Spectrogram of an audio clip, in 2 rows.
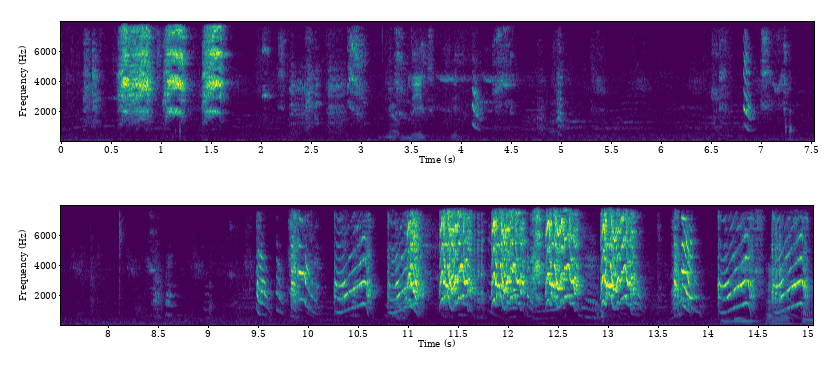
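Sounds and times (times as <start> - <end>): birds screeching: 0.0 - 15.0.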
